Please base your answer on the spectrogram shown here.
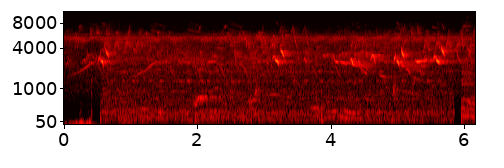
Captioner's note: birds chirping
